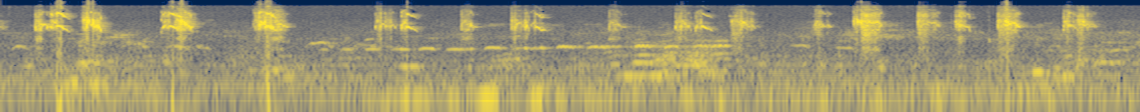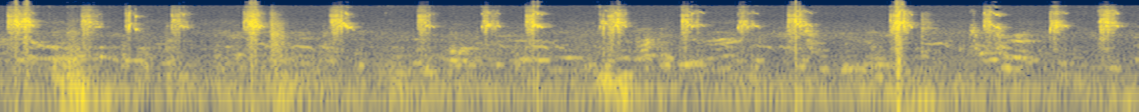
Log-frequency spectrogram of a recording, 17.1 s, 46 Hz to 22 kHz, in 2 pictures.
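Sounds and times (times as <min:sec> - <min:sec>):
sparrows chirping: 0:00.0 - 0:17.0
faint thin whistle: 0:02.4 - 0:05.7.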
